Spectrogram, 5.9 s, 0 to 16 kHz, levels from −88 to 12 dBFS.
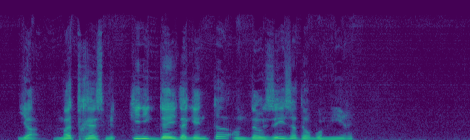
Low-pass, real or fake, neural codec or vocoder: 14.4 kHz; fake; codec, 44.1 kHz, 7.8 kbps, Pupu-Codec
